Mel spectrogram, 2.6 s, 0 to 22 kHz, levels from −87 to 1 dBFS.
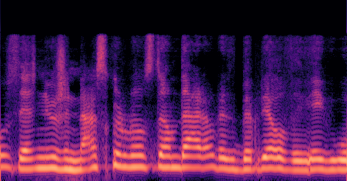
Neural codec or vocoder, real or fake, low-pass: codec, 16 kHz in and 24 kHz out, 0.4 kbps, LongCat-Audio-Codec, four codebook decoder; fake; 10.8 kHz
